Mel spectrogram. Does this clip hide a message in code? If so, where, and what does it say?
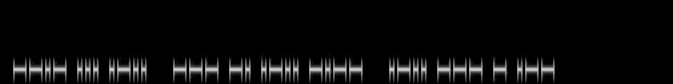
Yes: Morse code from 0.1 to 5.5 s, heard as a keyed tone, about 30 wpm, 700 Hz. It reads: QSL ONLY LOTW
